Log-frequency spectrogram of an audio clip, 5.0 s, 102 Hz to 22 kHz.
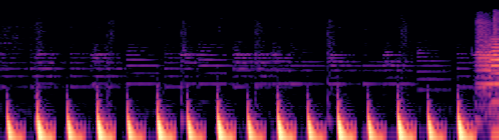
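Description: A very fast human heartbeat, about 200 beats per minute, the maximum rate of a fit adult under heavy exertion: deep, booming thumps in a steady, rapid rhythm, loud, with a brief burst of hiss at the very end.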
